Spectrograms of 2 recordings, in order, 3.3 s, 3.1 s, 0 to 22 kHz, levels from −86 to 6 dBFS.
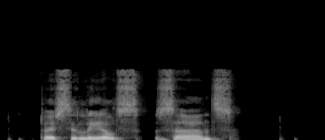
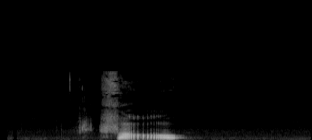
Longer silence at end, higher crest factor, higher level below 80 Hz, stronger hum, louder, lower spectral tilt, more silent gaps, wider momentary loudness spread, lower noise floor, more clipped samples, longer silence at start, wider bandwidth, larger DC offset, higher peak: second, 0.9 s vs 1.3 s; about the same, 18 dB vs 22 dB; first, -72 dBFS vs -88 dBFS; neither; first, -25 LUFS vs -28 LUFS; about the same, -5 dB/octave vs -5 dB/octave; neither; about the same, 12 LU vs 14 LU; second, -67 dBFS vs -71 dBFS; neither; second, 0.4 s vs 0.85 s; about the same, 11.5 kHz vs 11.5 kHz; neither; about the same, -8 dBFS vs -10 dBFS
